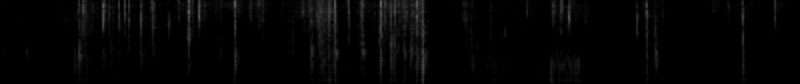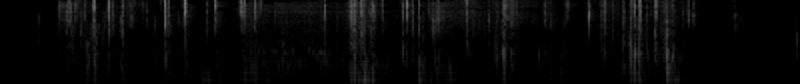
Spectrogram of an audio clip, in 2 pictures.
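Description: Crumpled clear plastic bubble wrap held over a microphone is scratched and squeezed with fingertips and short nails. It gives dense, close-up crinkling and crackling with sharp, dry snaps and scratchy bursts of varying loudness. There is a brief quiet pause in the middle.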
